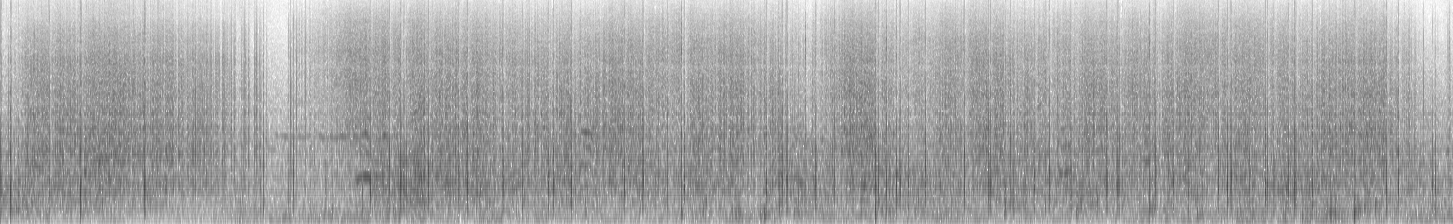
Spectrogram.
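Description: Fireworks display: a dense, continuous crackle of many small pops and bangs from bursting shells and crackling stars, with a few short rising whistles and a brief lull about four seconds in.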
